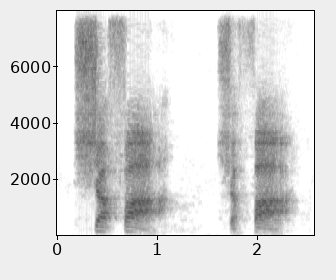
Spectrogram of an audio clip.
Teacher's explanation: So you stress the last syllable there with an open syllable at the end. Because the hey can't close a syllable, it's too weak.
